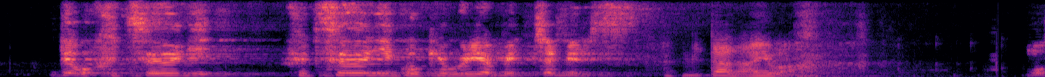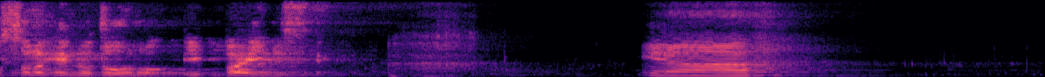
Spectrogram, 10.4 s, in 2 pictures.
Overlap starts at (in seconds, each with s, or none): none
